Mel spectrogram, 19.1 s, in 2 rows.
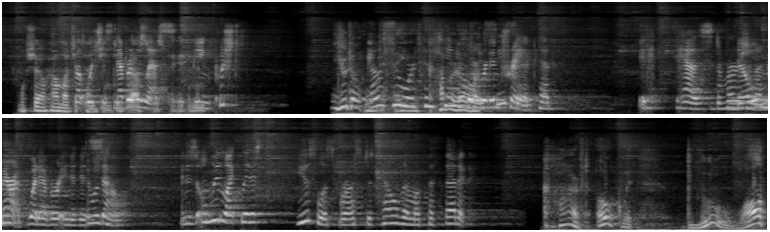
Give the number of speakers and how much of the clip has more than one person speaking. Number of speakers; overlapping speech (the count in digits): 4, about 33%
